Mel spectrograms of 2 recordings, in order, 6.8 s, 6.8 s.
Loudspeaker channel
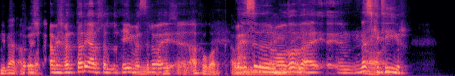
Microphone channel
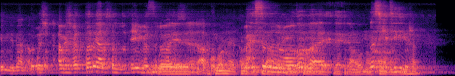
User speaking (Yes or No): Yes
